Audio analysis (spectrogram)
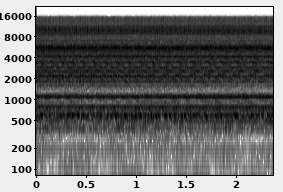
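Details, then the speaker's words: Charger cooling fan on a smart BMS battery setup (up to 20 cells connected), switching on as charging and balancing begin: a steady high whirring whine with fixed tones; the fan runs noisily at start-up. "Donc mon ventilateur fait du bruit au démarrage."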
